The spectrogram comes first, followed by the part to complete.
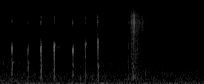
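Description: Faint, rapid clicking on a laptop, about seven clicks in the first second, followed by a single short breathy hiss.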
